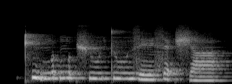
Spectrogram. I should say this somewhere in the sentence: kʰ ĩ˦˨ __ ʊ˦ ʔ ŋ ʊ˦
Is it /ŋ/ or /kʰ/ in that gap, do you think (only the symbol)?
ŋ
